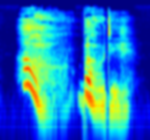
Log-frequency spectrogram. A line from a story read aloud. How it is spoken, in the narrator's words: Velrala sighed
